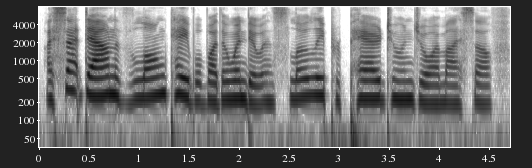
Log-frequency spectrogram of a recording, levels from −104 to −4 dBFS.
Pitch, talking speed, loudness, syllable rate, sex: 225 Hz, 205 wpm, -20 LUFS, 5.0 syllables/s, female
